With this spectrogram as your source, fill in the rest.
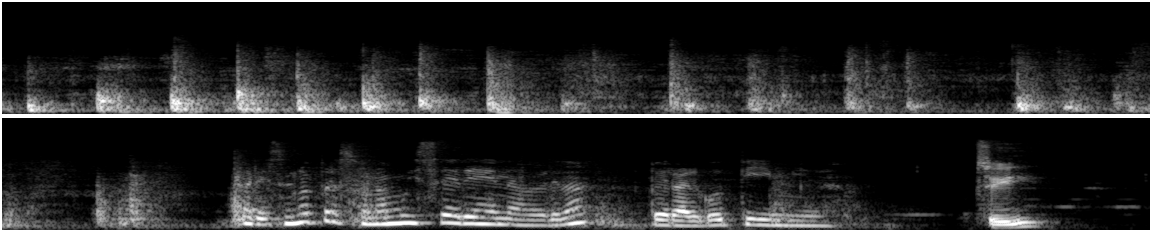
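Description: A woman answers sharply.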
